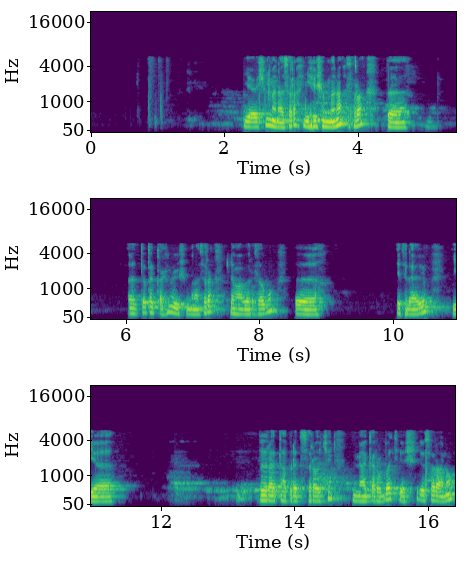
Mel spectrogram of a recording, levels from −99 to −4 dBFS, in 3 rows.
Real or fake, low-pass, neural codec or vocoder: real; 5.4 kHz; none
